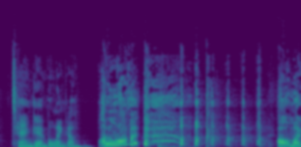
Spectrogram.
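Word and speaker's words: Tangambalanga: So tan like a suntan, gamble like the pokés. anger. What I'd be if my husband took up gambling tan gamble anger.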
